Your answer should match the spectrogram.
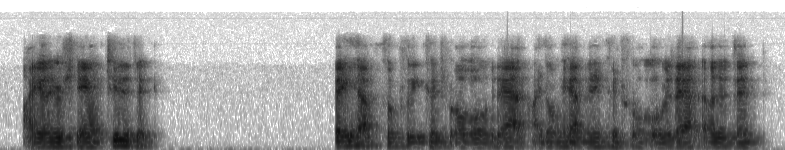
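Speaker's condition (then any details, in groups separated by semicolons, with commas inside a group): Parkinson's disease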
